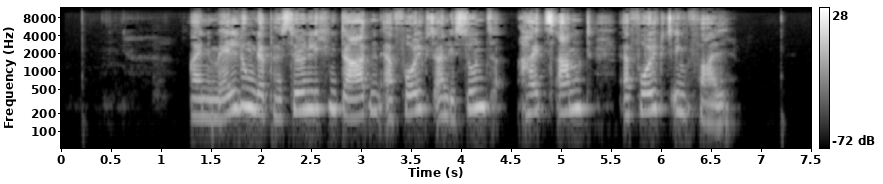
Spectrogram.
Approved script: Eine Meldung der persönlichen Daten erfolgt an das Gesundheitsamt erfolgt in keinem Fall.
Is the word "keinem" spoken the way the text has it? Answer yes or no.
no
